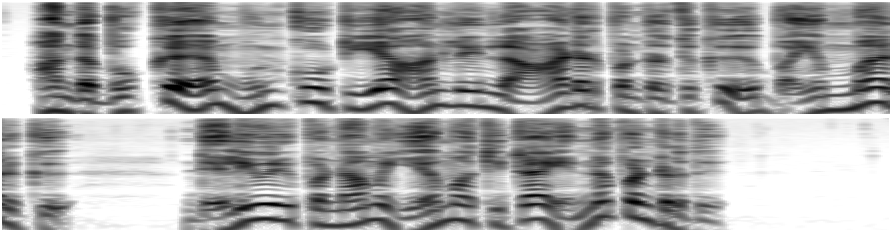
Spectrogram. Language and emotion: Tamil, fearful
